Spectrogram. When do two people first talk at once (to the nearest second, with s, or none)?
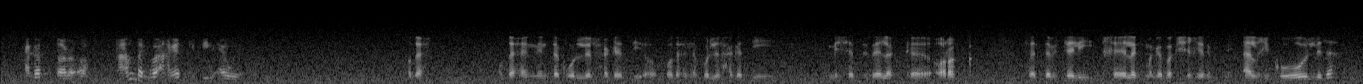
none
